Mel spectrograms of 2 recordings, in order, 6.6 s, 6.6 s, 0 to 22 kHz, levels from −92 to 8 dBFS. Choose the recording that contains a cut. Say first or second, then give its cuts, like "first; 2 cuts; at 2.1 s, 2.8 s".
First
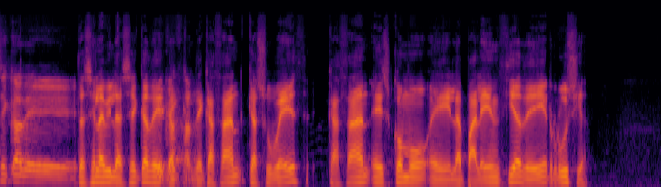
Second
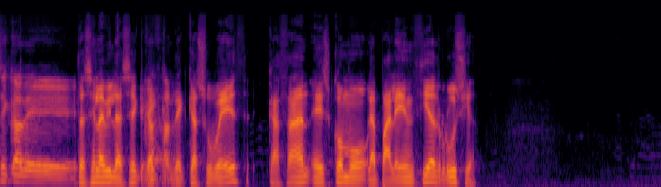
second; 4 cuts; at 1.4 s, 1.8 s, 3.7 s, 4.4 s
